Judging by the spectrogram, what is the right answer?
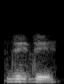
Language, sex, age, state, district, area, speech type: Dogri, male, 30-45, Jammu and Kashmir, Reasi, urban, conversation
